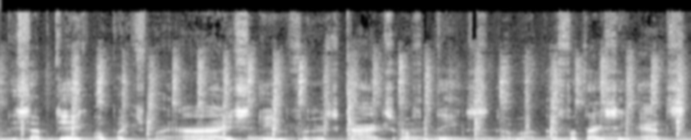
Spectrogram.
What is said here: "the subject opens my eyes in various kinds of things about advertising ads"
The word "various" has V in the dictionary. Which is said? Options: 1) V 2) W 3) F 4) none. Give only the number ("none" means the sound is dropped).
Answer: 3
